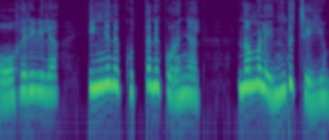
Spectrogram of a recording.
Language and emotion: Malayalam, fearful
